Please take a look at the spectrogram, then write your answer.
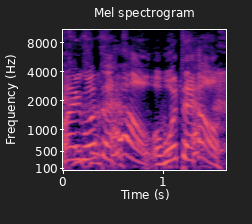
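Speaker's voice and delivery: high, laughing mock outrage; high laughing what the hell. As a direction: act scandalised through laughter. Mock outrage at bell player.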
